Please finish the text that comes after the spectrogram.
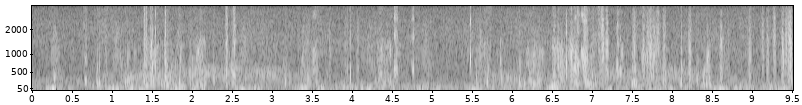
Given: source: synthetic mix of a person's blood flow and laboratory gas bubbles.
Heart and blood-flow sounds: Doppler ultrasound of blood flow; subclavian vein
0.25-0.34 s: bubbles
0.64-0.73 s: bubbles
0.77-0.98 s: bubbles
1.14-1.90 s: bubbles
1.95-2.21 s: bubbles
2.25-2.31 s: bubbles
2.40-2.58 s: bubbles
3.13-3.25 s: bubbles
3.36-3.60 s: bubbles
3.94-4.02 s: bubbles
4.28-4.62 s: bubbles
4.73-4.80 s: bubbles
5.44-5.62 s: bubbles
5.65-5.75 s: bubbles
5.84-5.92 s: bubbles
6.06-6.42 s: bubbles
6.49-7.10 s: bubbles
7.29-7.41 s: bubbles
7.48-7.79 s: bubbles
7.88-7.96 s: bubbles
8.08-8.17 s: bubbles
8.29-8.53 s: bubbles
From the record:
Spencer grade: 3 (all of the cardiac periods contain showers or single bubble signals, but not dominating or overriding the cardiac motion signals); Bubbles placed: anywhere in the cardiac cycle

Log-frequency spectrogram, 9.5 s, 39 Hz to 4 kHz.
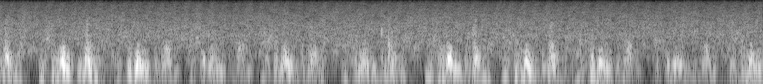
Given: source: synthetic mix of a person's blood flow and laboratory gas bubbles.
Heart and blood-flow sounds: Doppler ultrasound of blood flow; precordium
4.76-4.81 s: bubbles
4.85-4.90 s: bubbles
From the record:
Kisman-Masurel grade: 112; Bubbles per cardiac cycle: 1 to 2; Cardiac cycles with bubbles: 1 to 10%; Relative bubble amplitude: moderate (0.250 to 0.450); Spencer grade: 1 (occasional bubble signal discernible with the cardiac motion signal, with majority of cardiac periods free of bubbles); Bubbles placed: anywhere in the cardiac cycle

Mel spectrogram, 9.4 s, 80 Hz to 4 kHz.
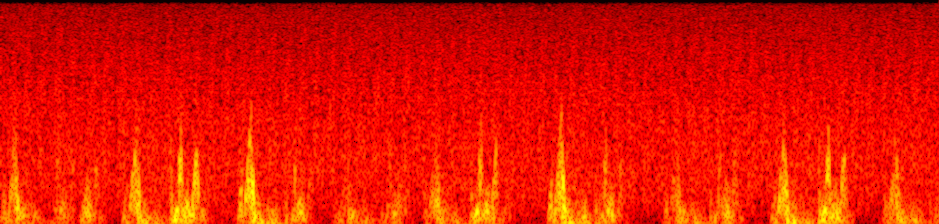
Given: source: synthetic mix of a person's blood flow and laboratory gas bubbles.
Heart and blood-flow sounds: Doppler ultrasound of blood flow; precordium
no bubbles
From the record:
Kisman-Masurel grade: 000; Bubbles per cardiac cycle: 0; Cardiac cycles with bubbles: 0%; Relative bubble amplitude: no bubbles discernible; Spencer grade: 0 (complete lack of bubble signals)

